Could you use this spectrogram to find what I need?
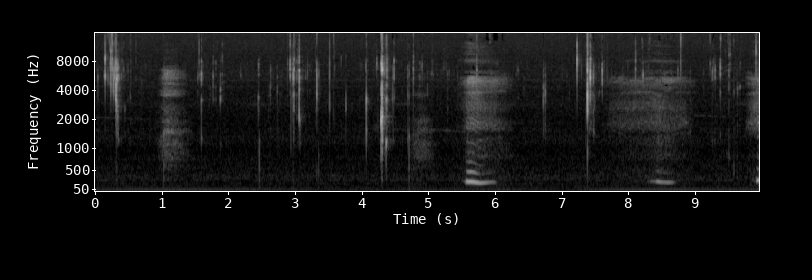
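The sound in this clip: Mouth sounds of tasting and licking stay quiet and intimate: faint, scattered wet clicks and smacks, with a few louder squelchy licks standing out from the soft background.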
